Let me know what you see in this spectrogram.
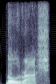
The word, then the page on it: bulrush: British English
